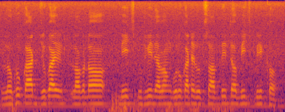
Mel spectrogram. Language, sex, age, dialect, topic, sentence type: Bengali, male, 18-24, Jharkhandi, agriculture, statement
